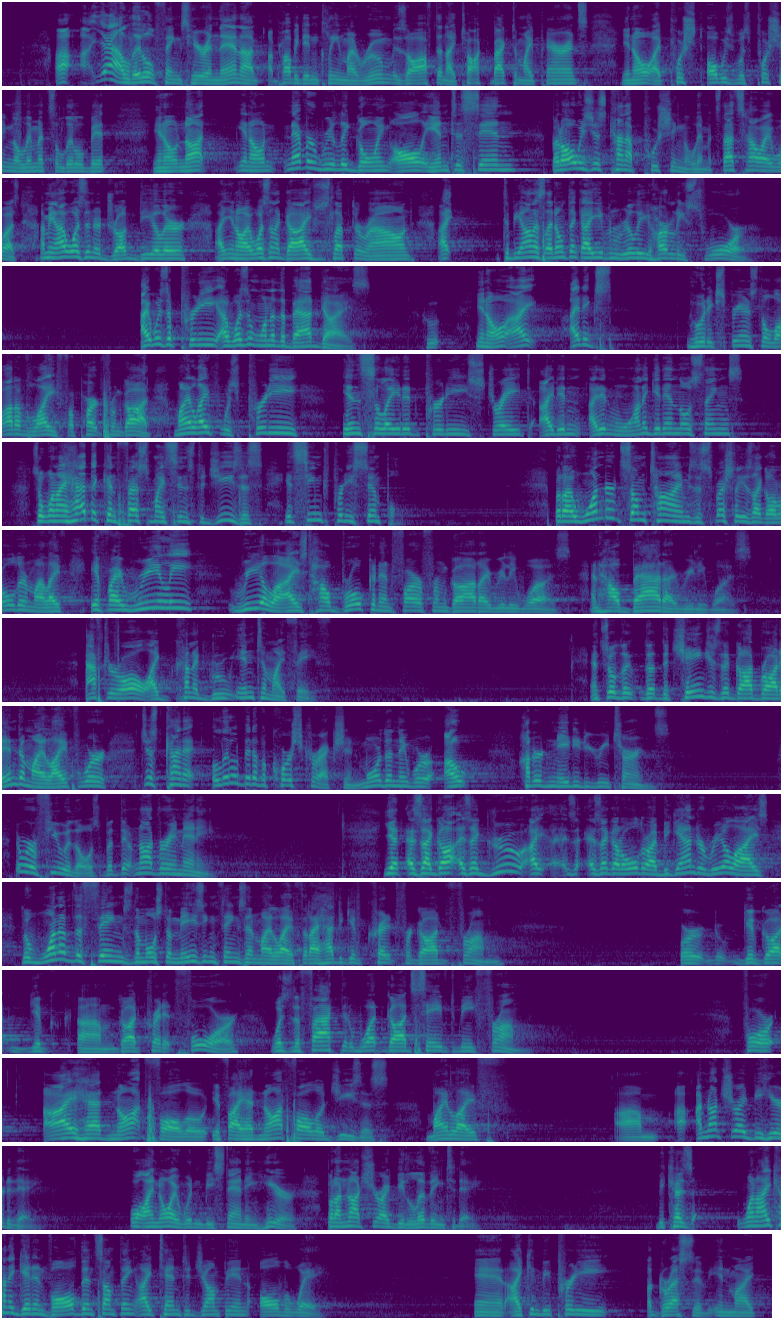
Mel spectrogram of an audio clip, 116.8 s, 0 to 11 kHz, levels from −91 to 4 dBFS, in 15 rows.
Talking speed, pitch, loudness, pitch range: 175 wpm, 160 Hz, -38 LUFS, 135-190 Hz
